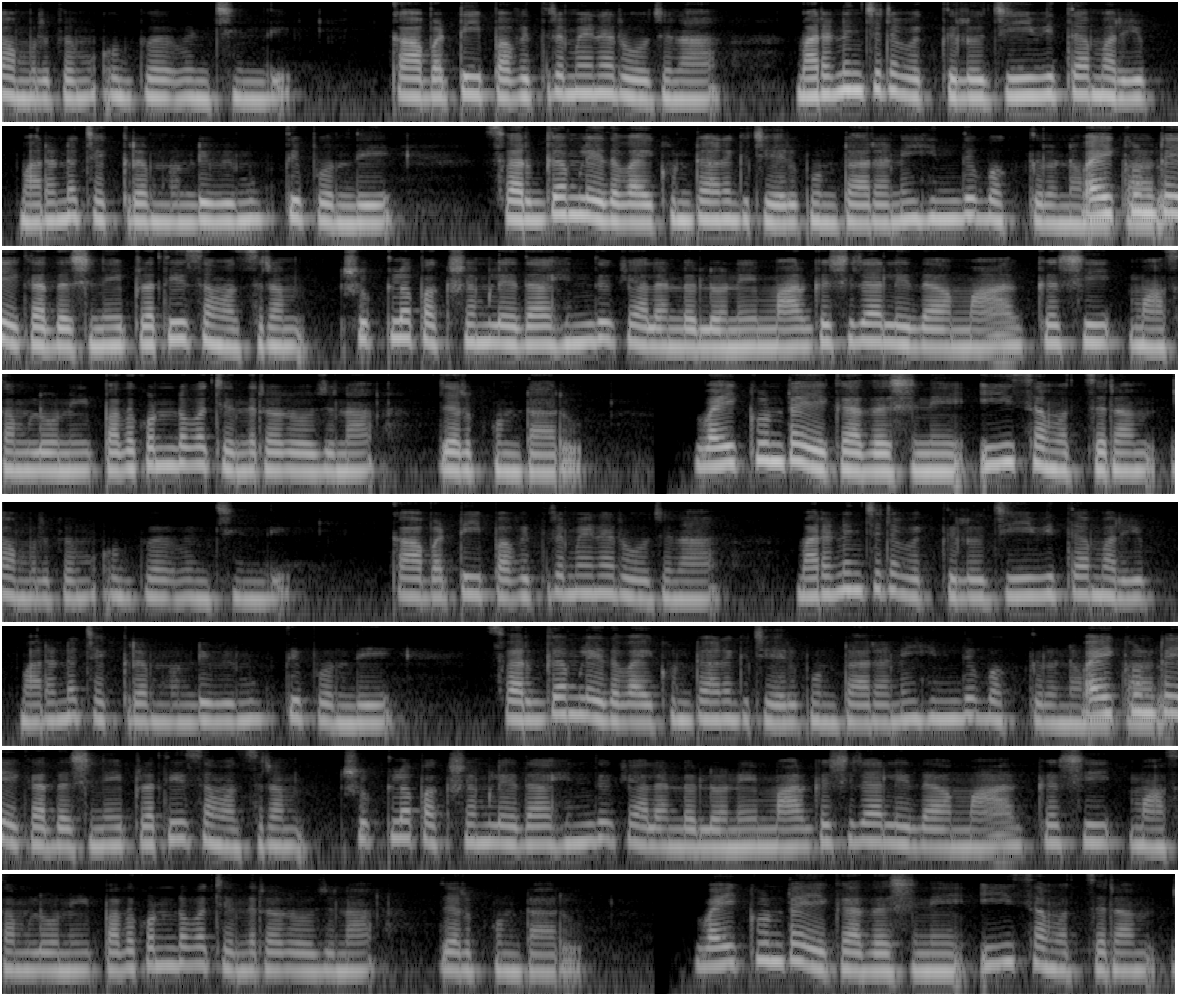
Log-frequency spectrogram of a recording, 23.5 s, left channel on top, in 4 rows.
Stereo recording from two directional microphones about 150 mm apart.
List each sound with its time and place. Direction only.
0.0 s a woman's voice: 35° left (ahead or behind)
